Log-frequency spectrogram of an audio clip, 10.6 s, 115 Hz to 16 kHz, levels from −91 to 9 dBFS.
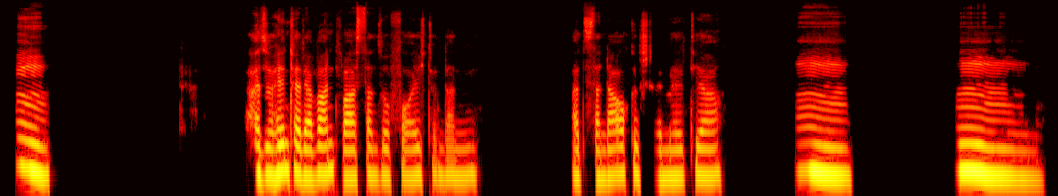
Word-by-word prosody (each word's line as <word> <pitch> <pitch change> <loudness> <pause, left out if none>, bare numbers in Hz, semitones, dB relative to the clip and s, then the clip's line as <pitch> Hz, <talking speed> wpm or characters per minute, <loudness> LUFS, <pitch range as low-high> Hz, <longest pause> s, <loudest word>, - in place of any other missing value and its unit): Mhm. 225 -5 +3 2.0
Also 200 -1 0
hinter 210 +1 +4
der 185 -1 +2
Wand 205 +2 +1
war 185 0 +3
es 185 - -6
dann 195 -1 -4
so 190 0 -5
feucht 185 +3 -6
und 195 -1 -8
dann 190 -1 -7 0.9
hat's - - -5
dann 185 0 -4
da 190 +1 0
auch 200 - -2
geschimmelt, 185 -1 -6
ja? 195 0 -2 0.7
Mhm. 205 -3 +3 1.1
Mhm. 190 -4 +3
195 Hz, 115 wpm, -23 LUFS, 185-205 Hz, 2.0 s, hinter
